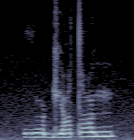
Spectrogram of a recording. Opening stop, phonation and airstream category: plain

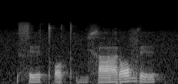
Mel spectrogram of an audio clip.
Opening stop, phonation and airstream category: ejective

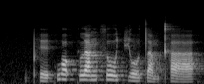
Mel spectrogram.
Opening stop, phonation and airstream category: aspirated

